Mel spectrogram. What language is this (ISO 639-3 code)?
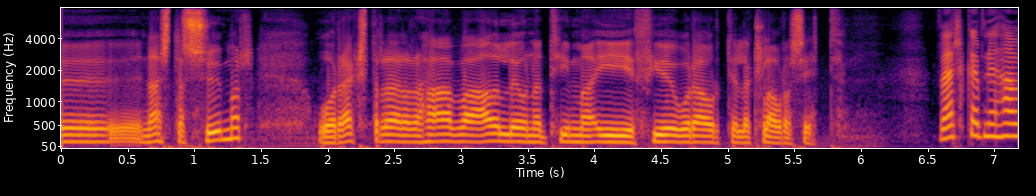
isl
